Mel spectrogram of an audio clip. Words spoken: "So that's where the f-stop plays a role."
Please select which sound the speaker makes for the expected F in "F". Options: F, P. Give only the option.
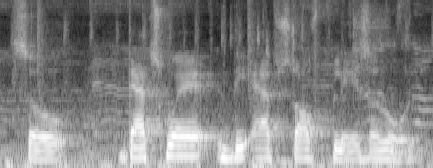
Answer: P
